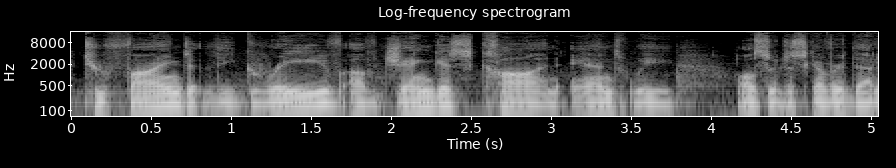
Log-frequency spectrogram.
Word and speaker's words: Genghis Khan: likely doomed quest to find the grave of jangus Khan and we also discovered that is the correct pronunciation yes genas Khan is now jangus Khan like like janga like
